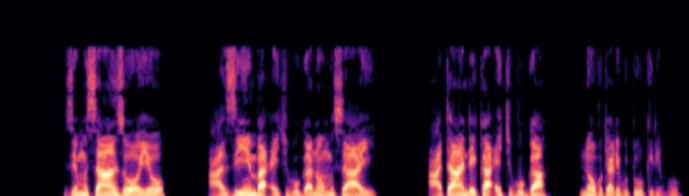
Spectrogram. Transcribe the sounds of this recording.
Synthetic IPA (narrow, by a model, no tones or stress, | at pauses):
zemusaːnzo̞ːjo̞ | aziːmbaʔe̞ciβuɡano̞ːmusaːji | ataːndikaʔe̞ciβuɡa | no̞ːβutaliβutuːkiɾḭvṵ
